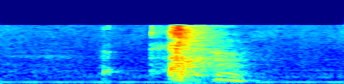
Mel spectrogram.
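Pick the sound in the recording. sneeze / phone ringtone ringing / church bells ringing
sneeze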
